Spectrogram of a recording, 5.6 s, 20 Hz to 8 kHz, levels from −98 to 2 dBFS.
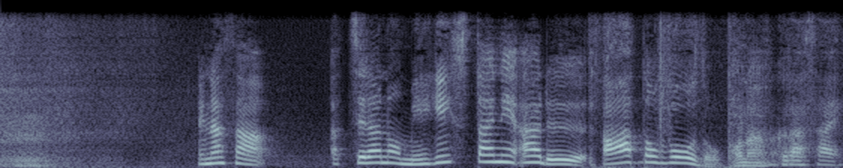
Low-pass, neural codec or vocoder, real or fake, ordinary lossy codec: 7.2 kHz; codec, 16 kHz, 0.5 kbps, X-Codec, WavLM features, trained on Multilingual LibriSpeech; fake; none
